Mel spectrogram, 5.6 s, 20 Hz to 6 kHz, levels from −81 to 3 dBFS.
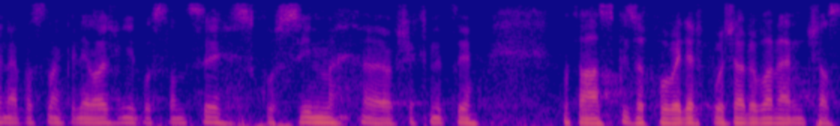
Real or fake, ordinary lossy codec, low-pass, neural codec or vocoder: fake; Opus, 24 kbps; 5.4 kHz; codec, 16 kHz, 2 kbps, FunCodec, trained on Chinese and English, 25 frames a second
